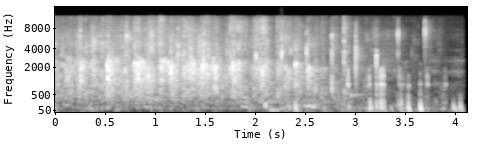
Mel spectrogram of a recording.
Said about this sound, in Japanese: 質問者に拍手をお願いします。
